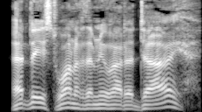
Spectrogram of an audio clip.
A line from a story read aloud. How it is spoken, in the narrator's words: Gallien growled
